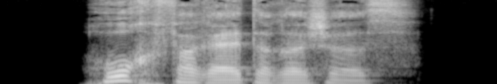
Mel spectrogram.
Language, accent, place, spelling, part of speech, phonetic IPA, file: German, Germany, Berlin, hochverräterisches, adjective, [hoːxfɛɐ̯ˈʁɛːtəʁɪʃəs], De-hochverräterisches.ogg
- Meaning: strong/mixed nominative/accusative neuter singular of hochverräterisch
